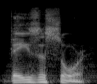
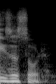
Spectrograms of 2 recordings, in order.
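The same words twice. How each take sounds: First: It is said at a normal pace. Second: It is said quickly.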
